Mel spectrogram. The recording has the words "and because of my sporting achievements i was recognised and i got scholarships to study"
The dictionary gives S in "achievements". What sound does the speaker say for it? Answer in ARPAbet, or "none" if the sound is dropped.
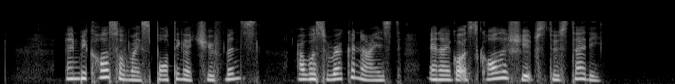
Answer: S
